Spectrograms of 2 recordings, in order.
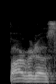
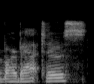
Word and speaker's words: Barbatos: i think i've seen barbados look so or barbatos trying to say it right uh after the last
